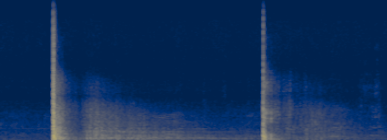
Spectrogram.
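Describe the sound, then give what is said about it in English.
Consumer fireworks set off as a demonstration for customers at a fireworks shop in Juneau on a Thursday afternoon: two sharp, loud bangs about two seconds apart, each trailing into a crackling, fizzing tail that fades slowly. “Amid brisk sales at Smoke Signals Fireworks on Thursday afternoon, customers got a little demonstration.”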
